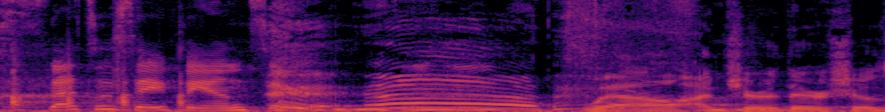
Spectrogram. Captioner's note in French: laughter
